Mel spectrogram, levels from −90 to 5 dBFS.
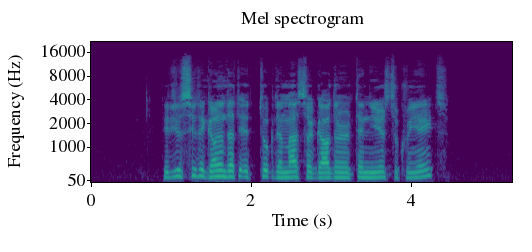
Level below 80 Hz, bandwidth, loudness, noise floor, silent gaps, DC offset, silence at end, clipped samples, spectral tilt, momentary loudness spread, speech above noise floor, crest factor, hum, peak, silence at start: -72 dBFS; 15 kHz; -35 LUFS; -81 dBFS; none; under 0.1%; 0.85 s; under 0.1%; -4.5 dB/octave; 7 LU; 46 dB; 18 dB; none; -18 dBFS; 0.9 s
